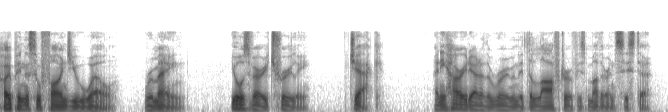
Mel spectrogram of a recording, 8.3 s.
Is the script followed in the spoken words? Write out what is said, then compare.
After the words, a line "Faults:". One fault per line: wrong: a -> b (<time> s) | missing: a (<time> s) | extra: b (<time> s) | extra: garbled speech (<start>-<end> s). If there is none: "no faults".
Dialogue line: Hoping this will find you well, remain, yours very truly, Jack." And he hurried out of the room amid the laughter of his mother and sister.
Hoping this will find you well, remain, yours very truly, Jack." And he hurried out of the room amid the laughter of his mother and sister.
Faults:
no faults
